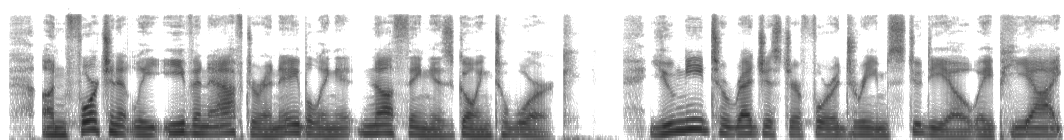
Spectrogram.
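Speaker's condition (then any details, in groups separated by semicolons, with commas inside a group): No condition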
